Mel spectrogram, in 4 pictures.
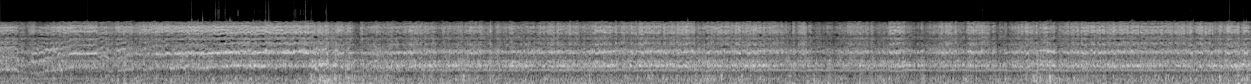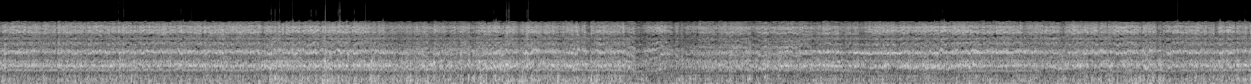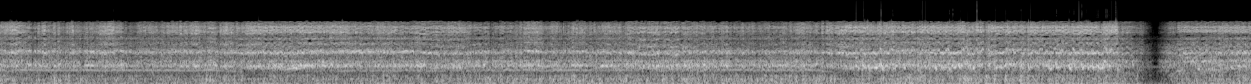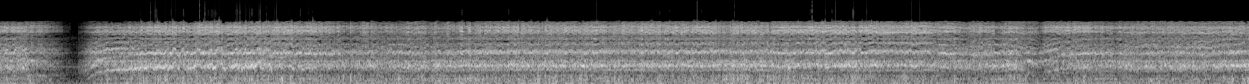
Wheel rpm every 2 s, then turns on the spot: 180, 220, 230, 230, 230, 230, 230, 230, 220, 200, 210, 220, 230, 230, 220, 230, 220, 190, 130, 130, 200, 230, 230, 210, 190.
none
